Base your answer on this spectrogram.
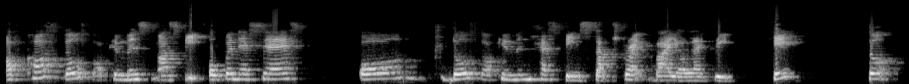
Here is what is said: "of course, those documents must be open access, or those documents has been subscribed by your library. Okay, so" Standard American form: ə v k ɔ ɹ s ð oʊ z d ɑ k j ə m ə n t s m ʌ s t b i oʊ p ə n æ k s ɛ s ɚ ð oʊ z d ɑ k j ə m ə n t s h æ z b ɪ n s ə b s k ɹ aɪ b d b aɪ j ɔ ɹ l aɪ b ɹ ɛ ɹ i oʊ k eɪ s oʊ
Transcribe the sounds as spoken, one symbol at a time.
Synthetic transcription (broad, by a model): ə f k ɔ s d oʊ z d ɑ k j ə m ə n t s m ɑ s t b i oʊ p ə n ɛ s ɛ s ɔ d oʊ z d ɑ k j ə m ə n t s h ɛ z b ɪ n s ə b s k ɹ aɪ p b aɪ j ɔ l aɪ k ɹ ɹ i oʊ k eɪ s oʊ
